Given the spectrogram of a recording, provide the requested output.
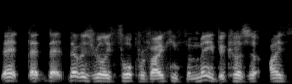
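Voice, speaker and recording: A man's voice: a little high, fairly even intonation, fast talker, slightly rough, no echo. A man co-hosting a podcast in casual chat, rambling hesitantly and circling back over his words, on a slightly dull recording. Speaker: podcast co-host.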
